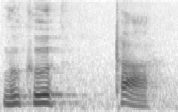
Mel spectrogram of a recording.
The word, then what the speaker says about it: mukuta: You see that dot under the T? Nara Mukuta? The T has a dot under it. What that means is you pronounce it with your tongue turned backwards and upside down in your mouth, mukuta, like that. If you pronounce it with your tongue right side up and forwards, it's wrong. It means something else.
